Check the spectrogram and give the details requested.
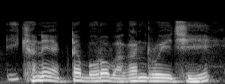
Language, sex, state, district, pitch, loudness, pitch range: Bengali, male, West Bengal, Alipurduar, 160 Hz, -12 LUFS, 145-180 Hz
